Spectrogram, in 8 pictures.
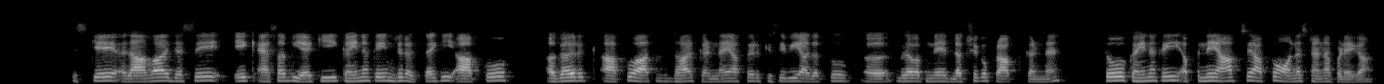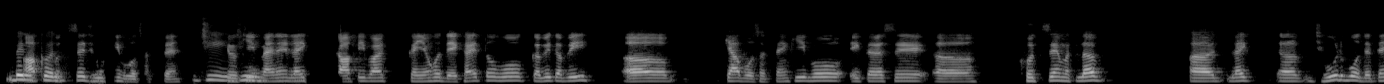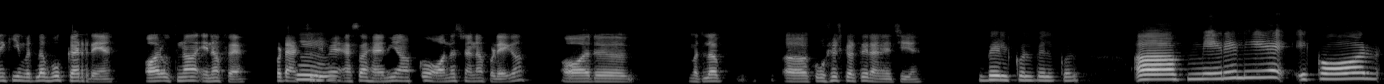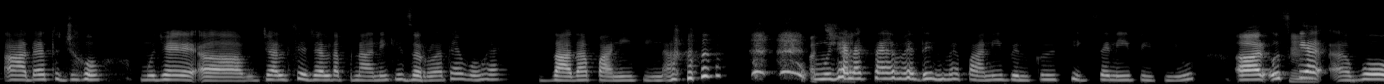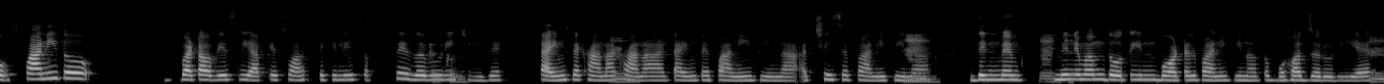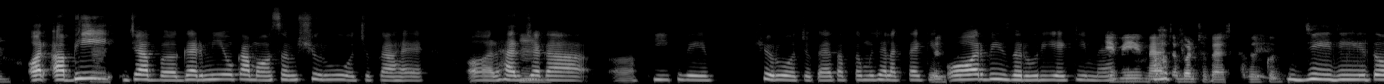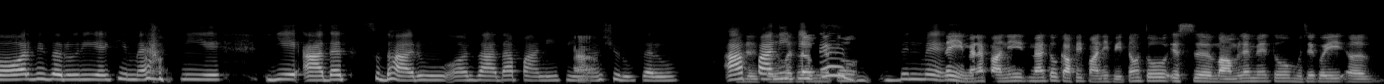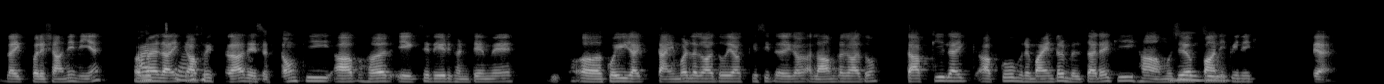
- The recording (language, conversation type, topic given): Hindi, unstructured, आत्म-सुधार के लिए आप कौन-सी नई आदतें अपनाना चाहेंगे?
- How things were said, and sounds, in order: in English: "ऑनेस्ट"; in English: "लाइक"; in English: "लाइक"; in English: "इनफ"; in English: "बट एक्चुअली"; in English: "ऑनेस्ट"; laughing while speaking: "जो"; laugh; laughing while speaking: "मुझे लगता है, मैं दिन में"; in English: "बट ऑब्वियसली"; in English: "टाइम"; in English: "टाइम"; in English: "मिनिमम"; in English: "बॉटल"; in English: "हीट वेव"; laughing while speaking: "अब"; chuckle; laughing while speaking: "मैं"; in English: "लाइक"; in English: "लाइक"; in English: "लाइक टाइमर"; in English: "लाइक"; in English: "रिमाइंडर"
